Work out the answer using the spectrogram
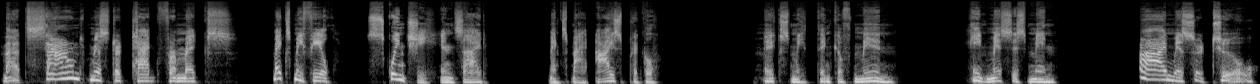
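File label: Barks Bird, English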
